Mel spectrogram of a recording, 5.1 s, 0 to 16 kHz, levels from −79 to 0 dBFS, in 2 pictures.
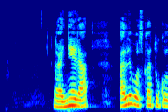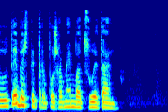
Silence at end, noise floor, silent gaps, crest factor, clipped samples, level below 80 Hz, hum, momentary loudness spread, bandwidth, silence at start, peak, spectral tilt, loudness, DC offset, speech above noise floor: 0.8 s; -67 dBFS; none; 18 dB; under 0.1%; -68 dBFS; none; 12 LU; 11.5 kHz; 0.8 s; -4 dBFS; -6 dB/octave; -21 LUFS; under 0.1%; 47 dB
